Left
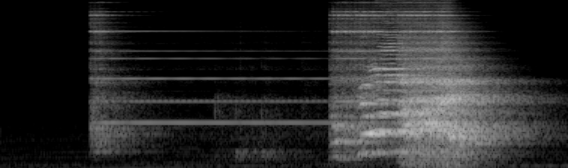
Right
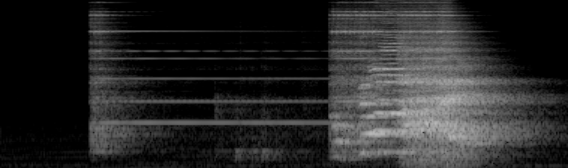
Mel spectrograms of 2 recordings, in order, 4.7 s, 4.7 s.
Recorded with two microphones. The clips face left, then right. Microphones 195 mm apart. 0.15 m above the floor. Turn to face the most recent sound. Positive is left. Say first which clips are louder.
# left 2 dB
turn(degrees=35)  # may be behind; listen again after turning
